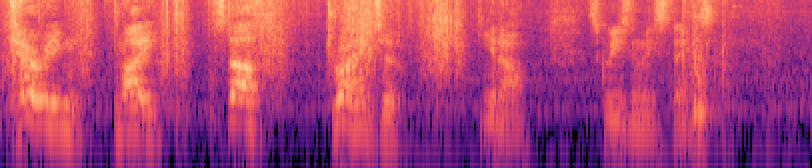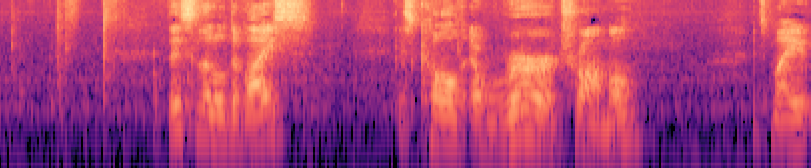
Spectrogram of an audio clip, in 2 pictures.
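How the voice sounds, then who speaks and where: A man who produces radio drama, demonstrating sound effect gadgets in a relaxed, explanatory way with plenty of fillers. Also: mid-range voice, slight background noise.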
